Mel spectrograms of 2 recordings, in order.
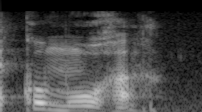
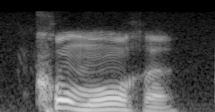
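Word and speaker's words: Commorragh: Hoje eles se organizam numa cidade que fica em uma parte da Webway, uma cidade-estado chamada O jeito que se escreve é diferente, mas a pronúncia é Comorra. – Comorra. – Então, lembra mesmo Gomorra, sabe?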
